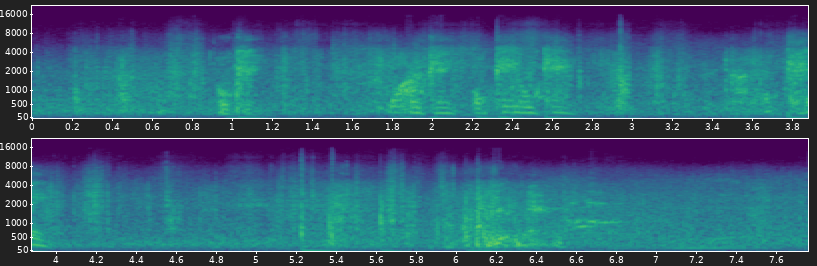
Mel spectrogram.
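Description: A man grunts and gasps while grappling with another man, close by.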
